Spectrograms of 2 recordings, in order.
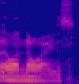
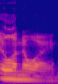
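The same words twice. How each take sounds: First: Illinois with the S voiced, ending in "noise"; sounded final S. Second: Illinois with a silent S, ending in "noy"; silent final S. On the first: Showing a co-host the wrong way, Illinois ending in Z. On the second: Correcting a co-host's pronunciation, Illinois with silent S. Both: Shown as a demonstration. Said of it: "The S is silent".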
